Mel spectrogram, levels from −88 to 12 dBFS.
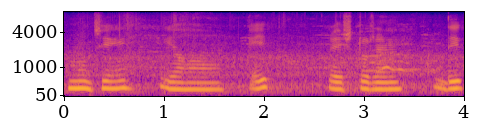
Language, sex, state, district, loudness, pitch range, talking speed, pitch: Hindi, female, Madhya Pradesh, Dhar, -16 LUFS, 195-220 Hz, 75 wpm, 210 Hz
